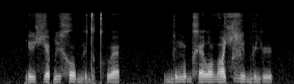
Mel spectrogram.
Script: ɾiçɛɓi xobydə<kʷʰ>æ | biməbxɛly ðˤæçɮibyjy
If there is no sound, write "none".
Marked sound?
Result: kʷʰ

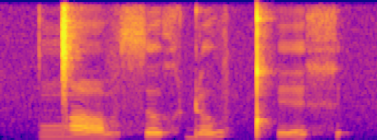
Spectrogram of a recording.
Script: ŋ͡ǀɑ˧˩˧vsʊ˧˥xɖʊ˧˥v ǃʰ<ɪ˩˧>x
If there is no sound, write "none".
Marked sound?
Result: ɪ˩˧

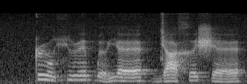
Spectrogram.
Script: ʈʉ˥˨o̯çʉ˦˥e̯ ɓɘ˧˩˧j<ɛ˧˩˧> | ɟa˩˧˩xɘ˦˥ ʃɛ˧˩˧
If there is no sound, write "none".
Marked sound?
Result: ɛ˧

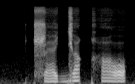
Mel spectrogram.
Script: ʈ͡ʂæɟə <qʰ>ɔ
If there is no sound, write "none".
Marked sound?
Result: qʰ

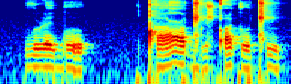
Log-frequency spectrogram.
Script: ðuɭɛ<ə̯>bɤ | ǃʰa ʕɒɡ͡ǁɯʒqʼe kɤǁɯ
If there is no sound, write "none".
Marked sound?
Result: ɪ̯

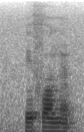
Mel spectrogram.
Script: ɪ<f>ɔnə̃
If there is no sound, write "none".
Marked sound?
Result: f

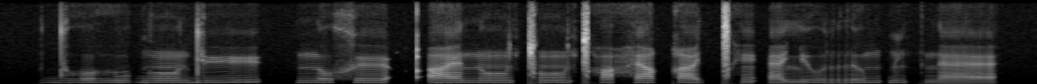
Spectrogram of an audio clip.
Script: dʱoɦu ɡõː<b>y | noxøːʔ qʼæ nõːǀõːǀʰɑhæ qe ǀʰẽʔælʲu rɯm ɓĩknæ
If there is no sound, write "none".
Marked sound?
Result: d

